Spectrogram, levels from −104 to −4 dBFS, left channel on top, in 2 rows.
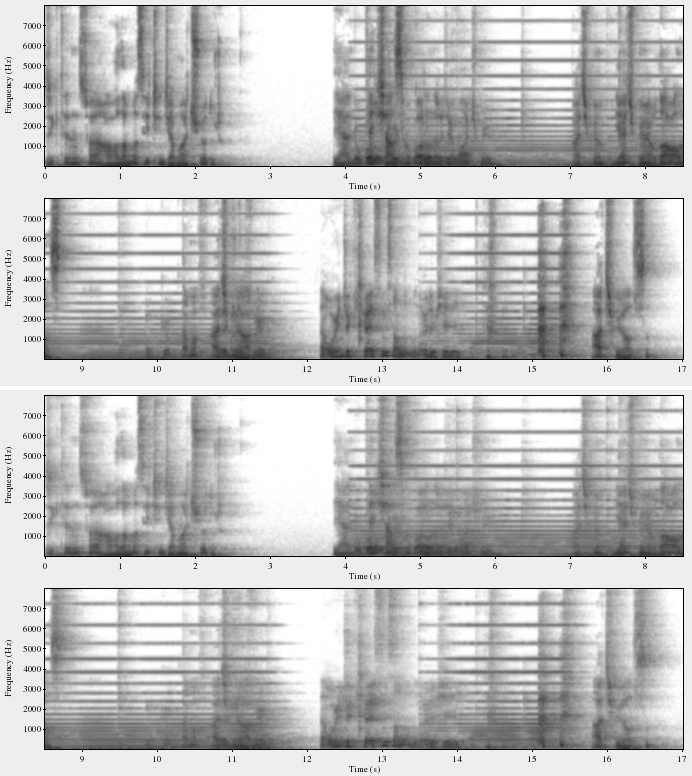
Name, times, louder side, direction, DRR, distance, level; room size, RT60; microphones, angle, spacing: voice 1, 0.0-2.4 3.8-5.3 7.0-8.8 10.3-11.4 14.4-14.7 15.1-16.6, left 3 dB, 35° left, 12 dB, 0.5 m, -26 dB
sound 1, 4.0-11.5 13.5-15.6, right 1 dB, 25° right, 1.7 m, -35 dB
voice 2, 4.1-6.0 9.8-10.2 10.8-11.5 12.2-14.1, left 3 dB, 80° left, 6 dB, 0.7 m, -26 dB
9.5 x 6.7 x 7.2 m, 1.2 s
head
